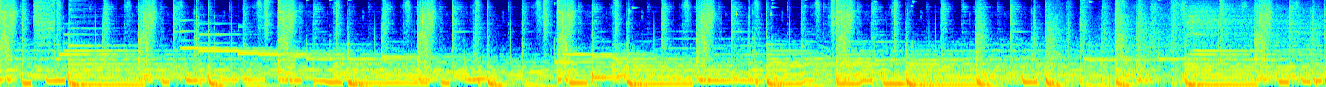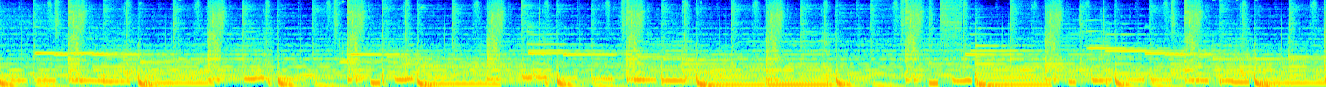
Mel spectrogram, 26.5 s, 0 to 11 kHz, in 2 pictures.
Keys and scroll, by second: 19.7 9, 21.1 0.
